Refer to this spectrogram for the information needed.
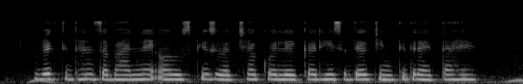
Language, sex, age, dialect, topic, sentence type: Hindi, female, 18-24, Awadhi Bundeli, banking, statement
